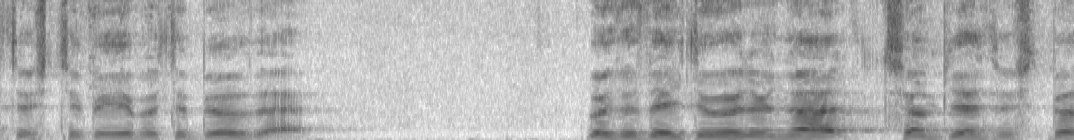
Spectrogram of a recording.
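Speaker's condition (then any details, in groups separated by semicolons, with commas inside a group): Stage 4 oral cancer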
